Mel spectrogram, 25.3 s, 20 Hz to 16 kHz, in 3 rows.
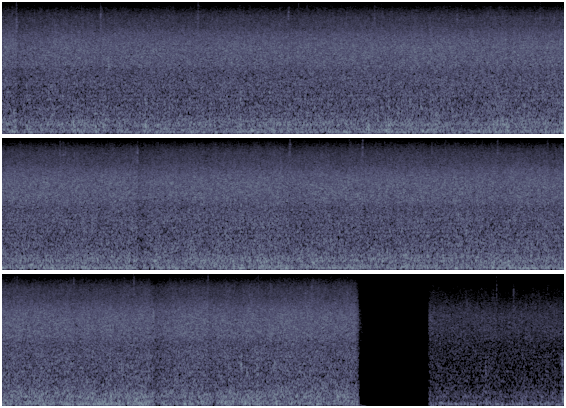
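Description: Steady hiss of rain and wet-road noise from a car driving in the rain. About 22 seconds in it cuts out to silence for about a second, then comes back a little quieter.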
